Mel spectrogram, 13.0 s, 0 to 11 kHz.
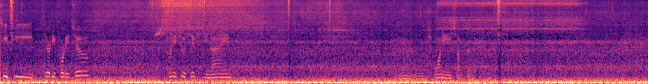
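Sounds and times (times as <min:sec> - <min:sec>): diesel locomotives idling: 0:00.0 - 0:12.9
faint high whine: 0:03.0 - 0:11.9.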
